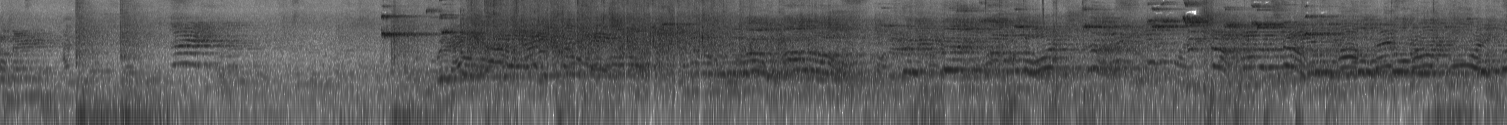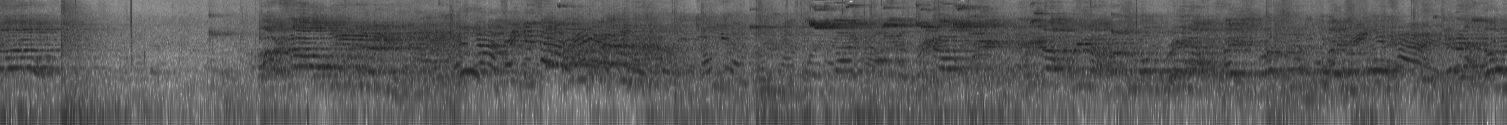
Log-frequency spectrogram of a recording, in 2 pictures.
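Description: A basketball bouncing on a hardwood gym floor a few times. Then, from about four seconds in, loud overlapping shouting voices from players and spectators during play, echoing in the large gym, easing briefly past the midpoint.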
